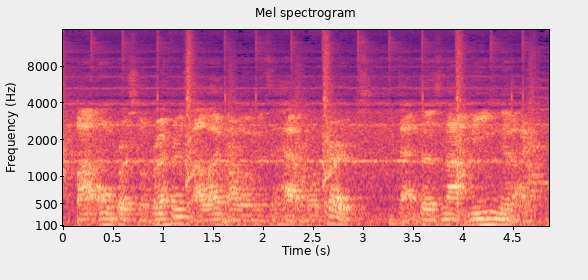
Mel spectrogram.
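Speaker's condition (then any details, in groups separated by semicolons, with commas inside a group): No condition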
